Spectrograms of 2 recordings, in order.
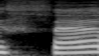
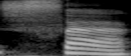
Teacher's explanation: Tsa ujung lidahnya sedikit keluar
